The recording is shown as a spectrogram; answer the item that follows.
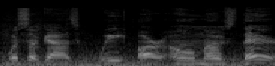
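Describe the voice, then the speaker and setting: Against noticeable background noise, a man speaks very slowly in a dry sound with no echo. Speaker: vlogger. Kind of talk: casual vlog chat. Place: car. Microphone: phone near.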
